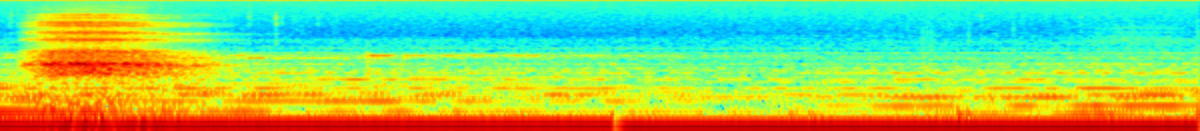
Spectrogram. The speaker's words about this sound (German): Körper entspannen. Aus durch den Mund.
